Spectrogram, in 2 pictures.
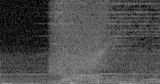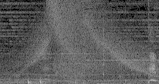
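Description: A magical shimmer whooshes upward and sparkles.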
